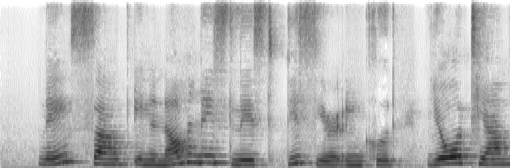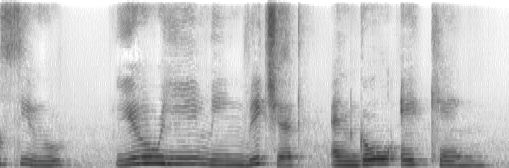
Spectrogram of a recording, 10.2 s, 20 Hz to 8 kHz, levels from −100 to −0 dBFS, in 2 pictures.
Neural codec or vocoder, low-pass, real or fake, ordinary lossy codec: codec, 16 kHz, 2 kbps, X-Codec, HuBERT features, trained on balanced general audio; none; fake; none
